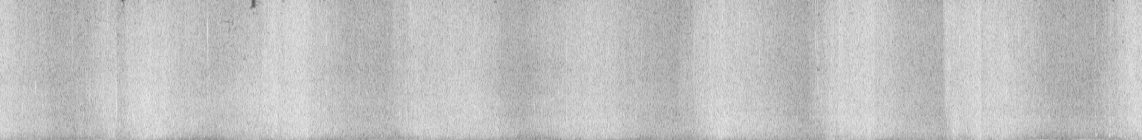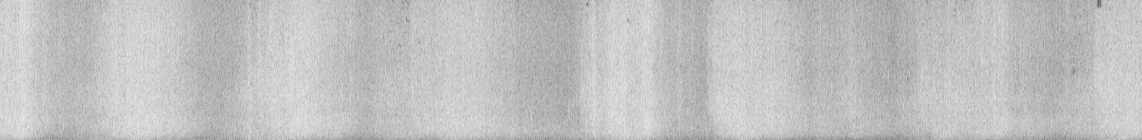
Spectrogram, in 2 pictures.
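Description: Small lake waves washing onto the beach in a steady rhythm, one surge about every two seconds.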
